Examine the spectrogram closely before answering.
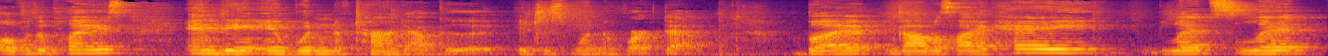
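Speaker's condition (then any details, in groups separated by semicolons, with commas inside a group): No condition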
